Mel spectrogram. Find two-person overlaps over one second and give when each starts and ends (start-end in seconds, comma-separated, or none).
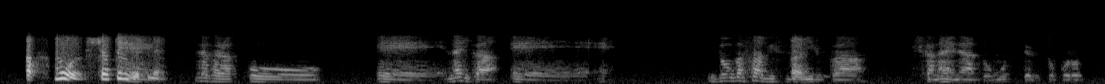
none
